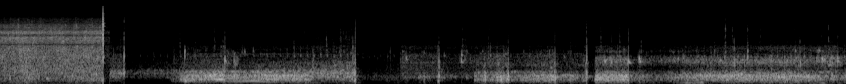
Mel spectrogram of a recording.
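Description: Water sloshing at the surface against the camera, then about a second in the camera goes underwater and the sound turns muffled: a low rushing of water that swells and fades, with scattered small clicks and ticks.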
